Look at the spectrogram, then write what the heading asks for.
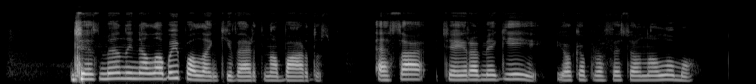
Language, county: Lithuanian, Kaunas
